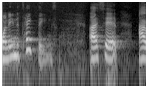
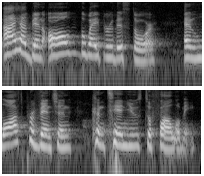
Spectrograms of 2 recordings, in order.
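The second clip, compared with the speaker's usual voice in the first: normal talking voice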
